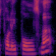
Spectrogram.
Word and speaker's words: Polly Paulusma: potted history um so my name is paulie paulsma which is a funny dutch canadian name that no one can pronounce um i wasn't born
